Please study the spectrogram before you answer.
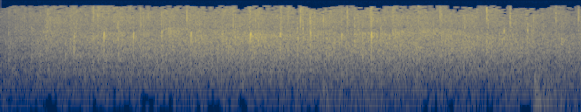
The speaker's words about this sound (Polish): Tymi słowami bardzo serdecznie i gorąco witamy i pozdrawiamy wszystkich słuchaczy Radia Maryja i widzów telewizji Trwam, a do naszych pozdrowień dołączymy oczywiście nasze gorące oklaski, które przekazujemy z tego pięknego miejsca. Brawa dla nich!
